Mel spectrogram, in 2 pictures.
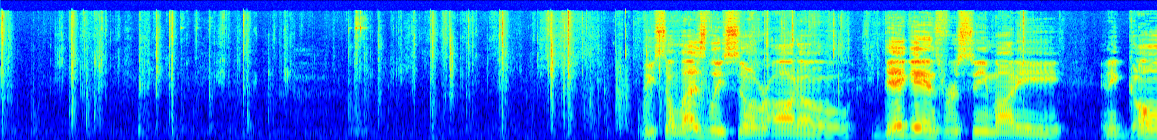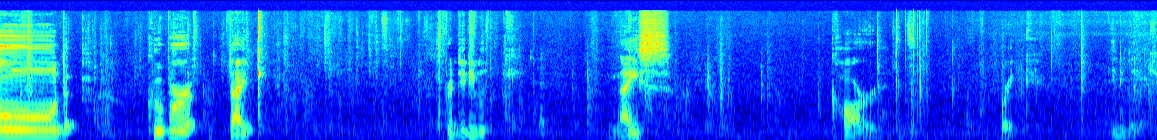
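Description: Plastic card cases click and clack as they are handled.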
